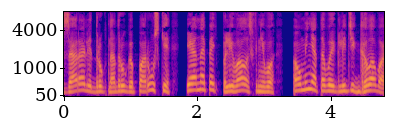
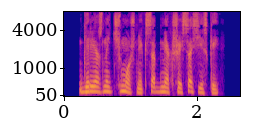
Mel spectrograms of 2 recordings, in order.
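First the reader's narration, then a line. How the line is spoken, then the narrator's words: Grumbling, growing quieter. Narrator (Russian): Ворчала она, но голос ее звучал уже тише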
